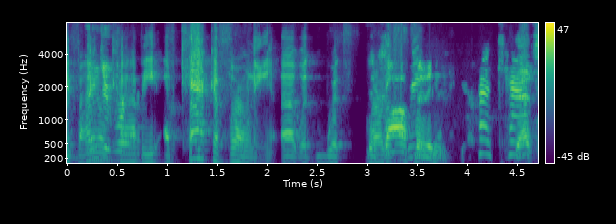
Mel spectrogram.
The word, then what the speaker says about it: Cacophony: Jason Becker, indeed, and I've showed my vinyl copy of Cacophony with Cacophony.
